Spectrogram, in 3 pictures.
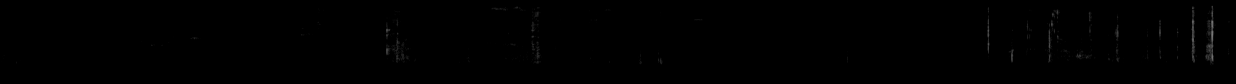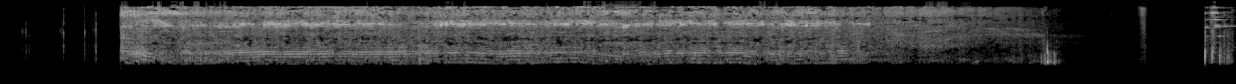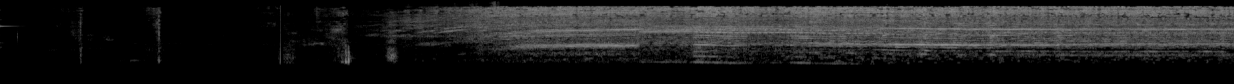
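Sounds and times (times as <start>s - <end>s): small power tool running: 13.6s - 23.2s, 27.7s - 37.0s.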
